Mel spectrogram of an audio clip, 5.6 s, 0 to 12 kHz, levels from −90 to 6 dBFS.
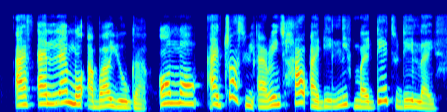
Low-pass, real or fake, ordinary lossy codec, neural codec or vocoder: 7.2 kHz; fake; none; codec, 16 kHz, 4 kbps, X-Codec, HuBERT features, trained on general audio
